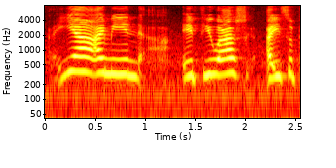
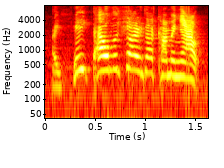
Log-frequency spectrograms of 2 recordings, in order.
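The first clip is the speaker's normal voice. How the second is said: frustrated outburst; 9 semitones higher, 6 dB louder, faster than usual. Real, not acted. Frustrated at drawing mishap.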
